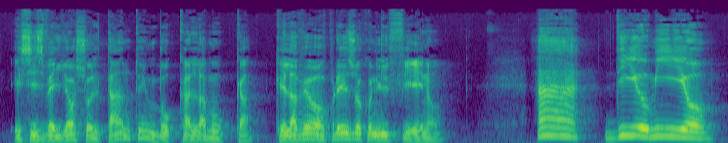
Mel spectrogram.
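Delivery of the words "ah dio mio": high, long drawn-out wail of alarm; alarmed storybook exclamation; crying out. A narrator's reading. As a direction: cry out in slow dismay. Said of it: "gridò".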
